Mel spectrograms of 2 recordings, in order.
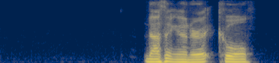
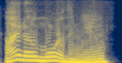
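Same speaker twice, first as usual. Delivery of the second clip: much louder flat put-down; blunt retort; 4 semitones higher, 13 dB louder than usual. Retold or imitated. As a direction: slam the clerk with it. Ron's retort to the clerk.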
